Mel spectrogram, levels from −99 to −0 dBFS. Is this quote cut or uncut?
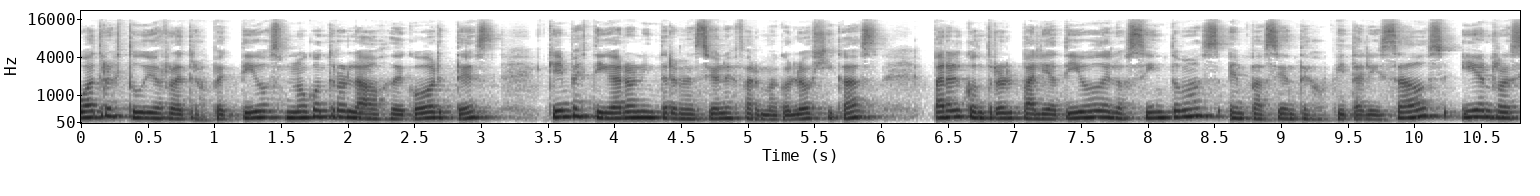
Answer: uncut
